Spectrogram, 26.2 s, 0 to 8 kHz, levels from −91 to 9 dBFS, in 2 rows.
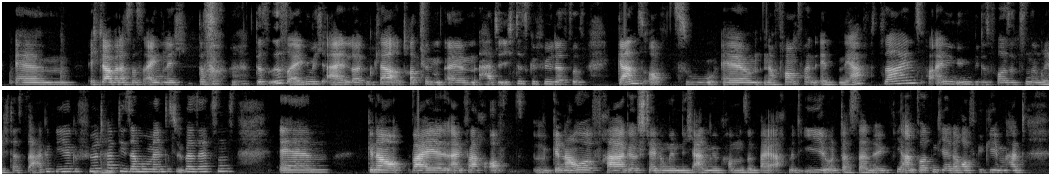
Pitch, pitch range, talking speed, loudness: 190 Hz, 180-200 Hz, 160 wpm, -23 LUFS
